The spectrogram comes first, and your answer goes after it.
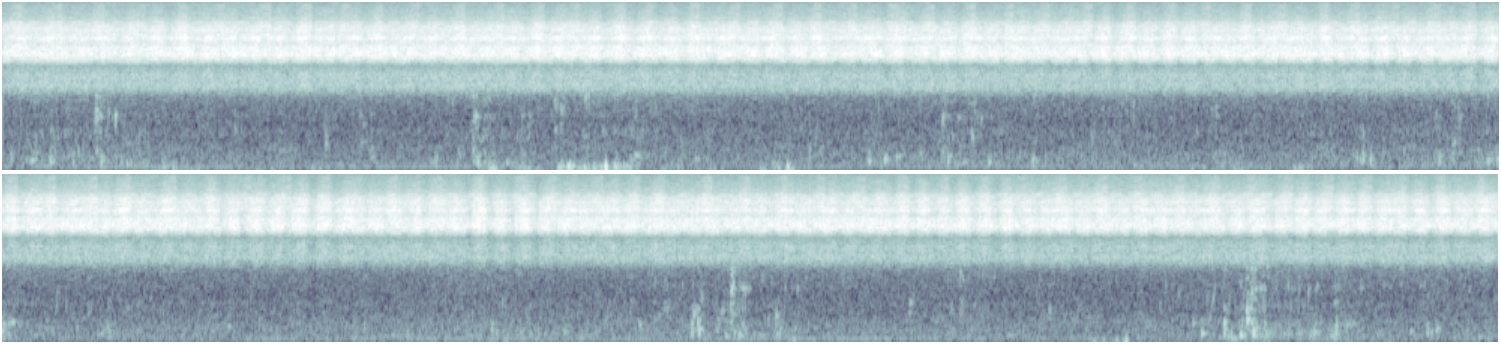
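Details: Crickets at a bay on Korčula, Croatia: a dense, continuous shrill buzzing chorus, steady and very high-pitched, with faint low knocks and soft splashes now and then underneath.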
